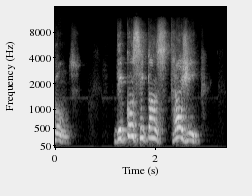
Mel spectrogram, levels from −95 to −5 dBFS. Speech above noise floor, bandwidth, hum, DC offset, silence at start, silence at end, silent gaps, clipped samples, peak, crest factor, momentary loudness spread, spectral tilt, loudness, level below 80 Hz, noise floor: 48 dB; 12 kHz; none; under 0.1%; 0 s; 0.55 s; none; under 0.1%; -10 dBFS; 18 dB; 17 LU; -3 dB/octave; -25 LUFS; -72 dBFS; -73 dBFS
